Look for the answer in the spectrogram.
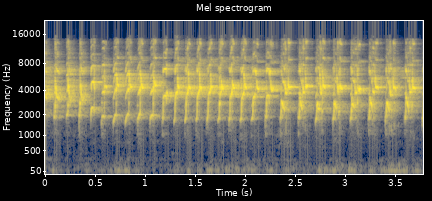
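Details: Lovebird's long chattering trill, used to prompt other lovebirds to sing: rapid, unbroken, harsh high notes pulsing several times a second throughout.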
